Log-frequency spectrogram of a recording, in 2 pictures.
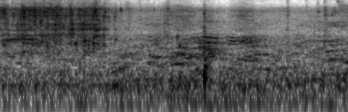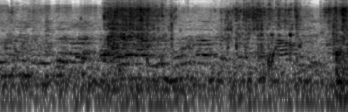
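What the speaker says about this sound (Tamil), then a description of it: "இந்த தண்ணி ஊற்றிட வேண்டியதான்." Water poured over a salted freshwater fish during cleaning, soft trickling and splashing in irregular bursts close by, with a voice talking over it.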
